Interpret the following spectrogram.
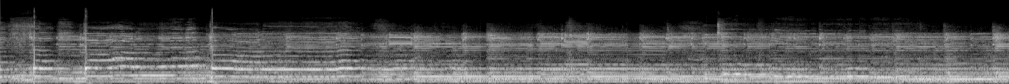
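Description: Live solo song: an electric guitar played through an amplifier, with a woman singing.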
